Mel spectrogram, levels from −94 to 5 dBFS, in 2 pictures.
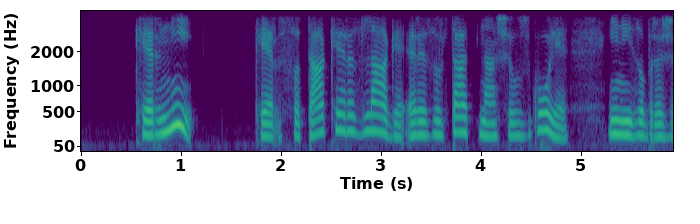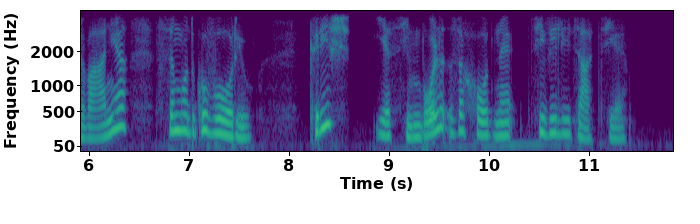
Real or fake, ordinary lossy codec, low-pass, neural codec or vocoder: real; Opus, 32 kbps; 3.6 kHz; none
